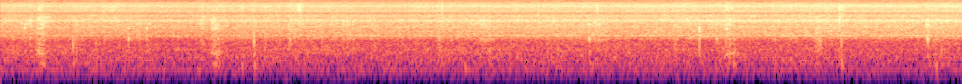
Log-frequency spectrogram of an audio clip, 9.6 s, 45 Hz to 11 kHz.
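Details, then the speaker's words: Acura Integra B18B1 leak-down test (OTC 5609), engine off, cylinder four at top dead center; steady air hiss with faint ticks, some leakage past the exhaust valve, though the best cylinder tested. "well so far this is definitely the best cylinder out of all of them we've tested so far there is still some leakage and again exhaust valve"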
